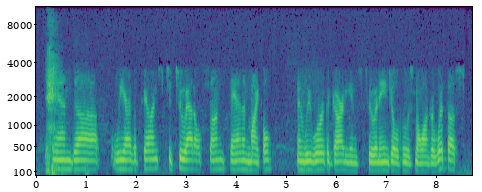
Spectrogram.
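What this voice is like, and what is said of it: Boston accent. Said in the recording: “originally from the Boston area. You'll hear that in my accent, I'm sure.”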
